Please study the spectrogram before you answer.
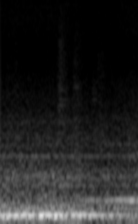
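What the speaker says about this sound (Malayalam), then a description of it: "ഇപ്പോൾ ട്രെയിൻ ബെർലിൻ സുഡ്ക്രയൂസ് എന്നൊരു സ്റ്റേഷനിലേക്ക് എത്തുന്നു" Train rolling into Berlin Südkreuz station in Germany, heard from inside a carriage as a deep low rumble with a faint steady hum, continuous and fairly loud, with no voices.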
